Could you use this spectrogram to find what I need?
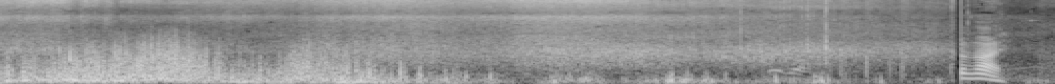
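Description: Skis scrape over snow close by.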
